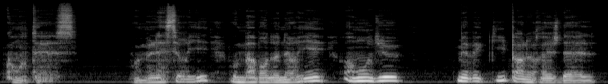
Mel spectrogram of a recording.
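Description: Desperate lovesick cardinal, read by a man; imploring and emotional; low, dark, husky voice. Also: animated, moderate pace.

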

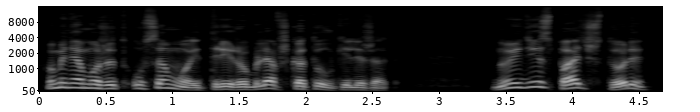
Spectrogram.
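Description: A man voicing a coarse, scornful young woman who scolds and mocks in a raised, shrill voice. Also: very animated, normal speed, no echo, studio quality. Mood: contemptuous, scolding.

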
